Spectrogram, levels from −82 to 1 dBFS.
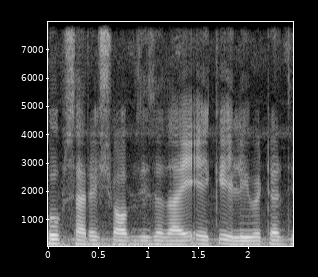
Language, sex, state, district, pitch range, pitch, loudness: Marathi, male, Maharashtra, Pune, 125-135 Hz, 130 Hz, -15 LUFS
